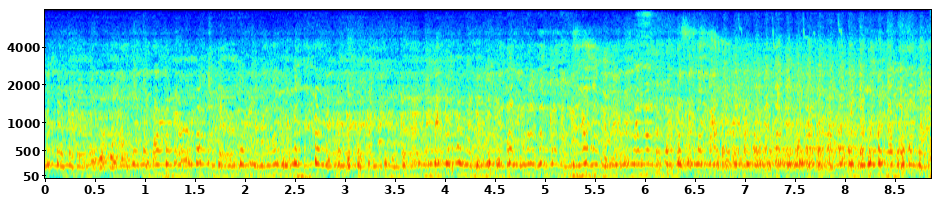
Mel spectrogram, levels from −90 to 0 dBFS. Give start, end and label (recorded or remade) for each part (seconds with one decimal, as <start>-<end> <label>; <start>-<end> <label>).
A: 0.0-6.7 remade; 6.7-8.2 recorded; 8.2-8.9 remade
